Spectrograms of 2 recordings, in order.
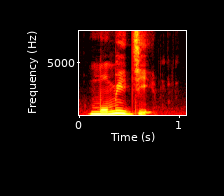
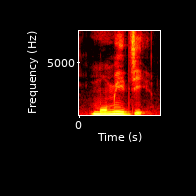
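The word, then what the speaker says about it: Momiji (もみじ): Die japanische Lesung ist Momiji. Momiji. Die chinesische Lesung ist Koyo.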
